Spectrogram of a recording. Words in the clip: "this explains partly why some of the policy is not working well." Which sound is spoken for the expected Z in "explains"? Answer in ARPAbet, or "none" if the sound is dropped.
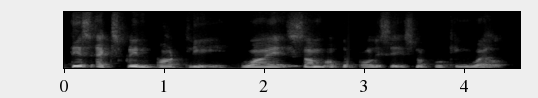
none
